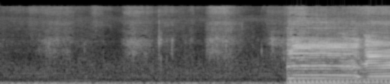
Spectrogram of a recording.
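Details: Street-dwelling cows with a calf feeding on milk; after a quiet stretch of low background noise a loud, richly harmonic moo bursts in and holds steady to the end, dipping slightly before rising again.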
